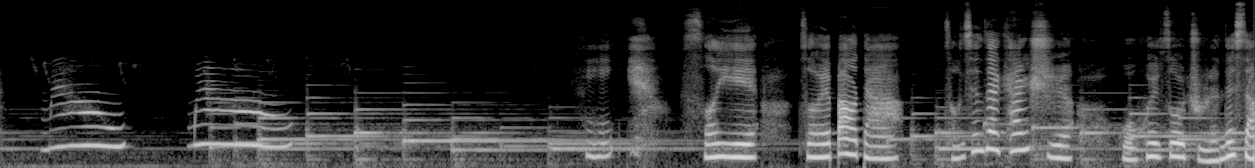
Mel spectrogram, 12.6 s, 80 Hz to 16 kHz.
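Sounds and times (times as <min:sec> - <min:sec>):
kitten meowing: 0:00.0 - 0:03.1
speech: 0:07.1 - 0:12.5.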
